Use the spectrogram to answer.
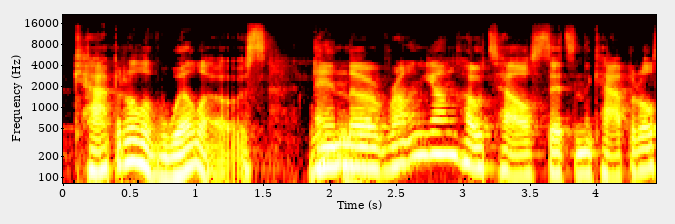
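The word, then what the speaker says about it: Ryugyong: on par with the correct, Yeah, like it's pronounced Rungyung, and it means the capital of willows. And the Rungyung Hotel sits in the capital city of North Korea in Pyongyang.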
